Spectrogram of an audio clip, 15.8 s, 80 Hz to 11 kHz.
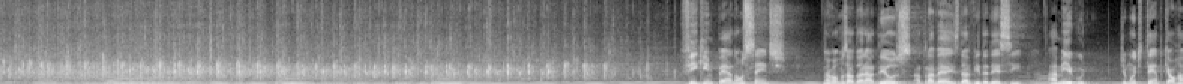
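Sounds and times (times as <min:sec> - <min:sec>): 
large crowd clapping loudly: 0:00.0 - 0:09.5
sustained keyboard chords: 0:00.0 - 0:15.7
speech: 0:09.2 - 0:15.7.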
